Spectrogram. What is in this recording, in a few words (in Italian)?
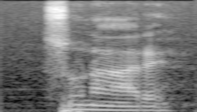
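"suonare", Italian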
